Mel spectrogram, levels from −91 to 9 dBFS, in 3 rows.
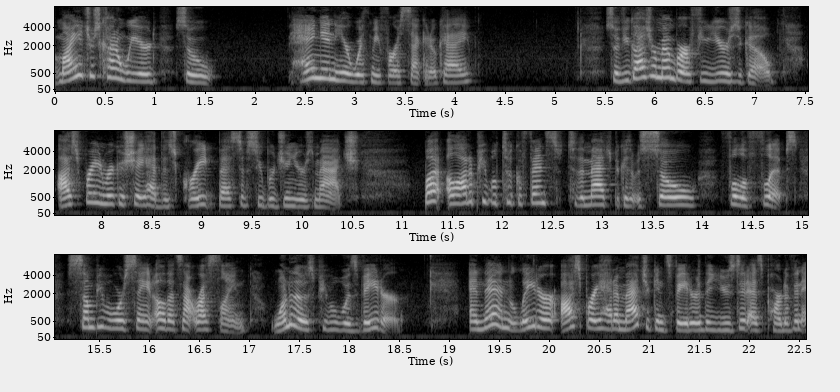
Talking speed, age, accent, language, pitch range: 220 wpm, 10-29, American, English, 235-315 Hz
